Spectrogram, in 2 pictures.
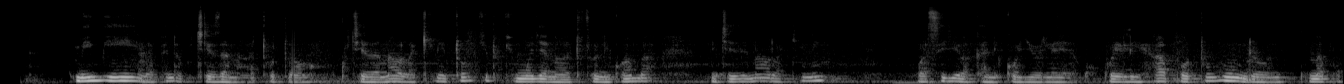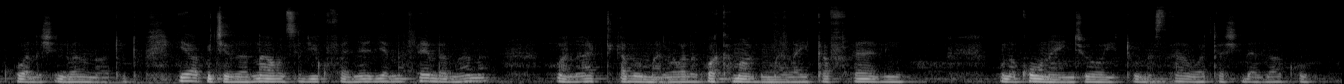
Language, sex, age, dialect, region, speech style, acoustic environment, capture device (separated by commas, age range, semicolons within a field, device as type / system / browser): Swahili, male, 25-34, Tanzania - Dar es Salaam, Tanzania, relaxed, people talking; music; silence, mobile / Linux / Chrome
